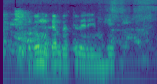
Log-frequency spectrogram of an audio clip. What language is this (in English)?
Kinyarwanda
